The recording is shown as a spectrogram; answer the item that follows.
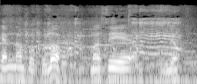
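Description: A baby crying with a brief high wail in the second half, over a man talking.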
